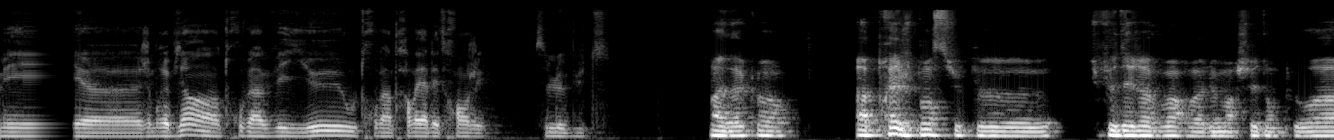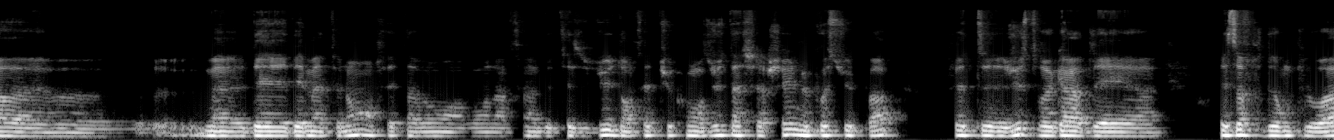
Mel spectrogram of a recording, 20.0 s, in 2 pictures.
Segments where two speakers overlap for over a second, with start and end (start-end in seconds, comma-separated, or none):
none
